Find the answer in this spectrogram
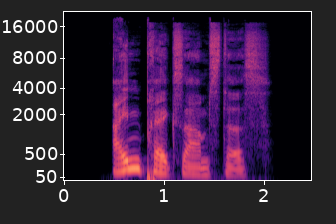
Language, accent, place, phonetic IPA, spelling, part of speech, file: German, Germany, Berlin, [ˈaɪ̯nˌpʁɛːkzaːmstəs], einprägsamstes, adjective, De-einprägsamstes.ogg
- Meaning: strong/mixed nominative/accusative neuter singular superlative degree of einprägsam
